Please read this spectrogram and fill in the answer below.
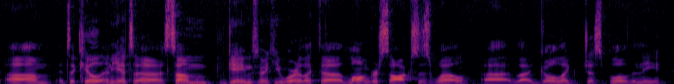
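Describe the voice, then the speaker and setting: Laid-back young man, smooth low voice. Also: moderate pace. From Nebraska, USA. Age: young adult. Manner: relaxed, rambling, many fillers and restarts. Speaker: interview guest. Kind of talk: casual interview answers. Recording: radio studio interview.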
